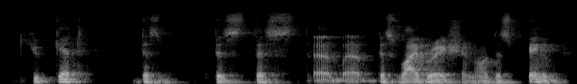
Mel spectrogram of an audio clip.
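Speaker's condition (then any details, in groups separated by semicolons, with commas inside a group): Stutter; formerly severe, massively improved through deliberate pauses, later speak up challenge public speaking program; still stutters, much improved; formerly stuttered quite a lot, uses pauses to get message across; repeated words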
